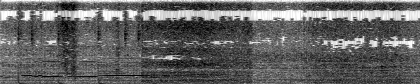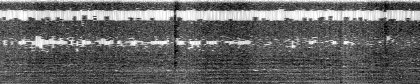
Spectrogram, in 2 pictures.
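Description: Mahindra Bolero SUV's engine running steadily under load as the vehicle crawls through deep mud ruts.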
